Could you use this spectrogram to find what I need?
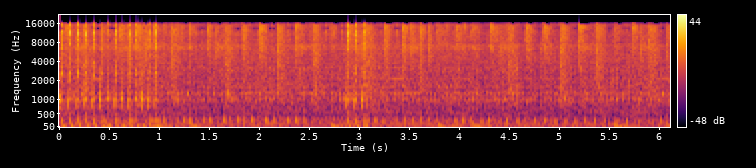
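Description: A small diesel engine chugs loudly and rapidly nearby.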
